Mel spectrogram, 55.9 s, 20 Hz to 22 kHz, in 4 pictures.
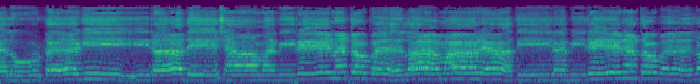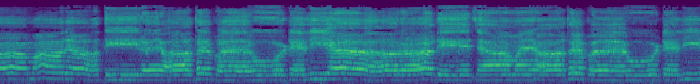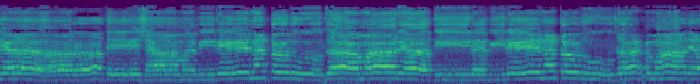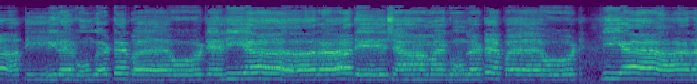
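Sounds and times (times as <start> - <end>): elderly woman singing unaccompanied: 0.0 - 55.9.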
